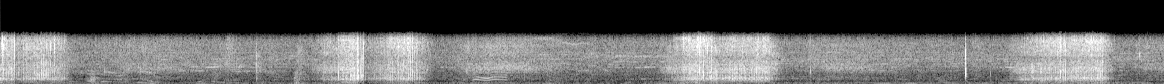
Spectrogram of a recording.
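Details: Snoring: loud, rough snores on each breath in, roughly one every three to four seconds, with faint background music.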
